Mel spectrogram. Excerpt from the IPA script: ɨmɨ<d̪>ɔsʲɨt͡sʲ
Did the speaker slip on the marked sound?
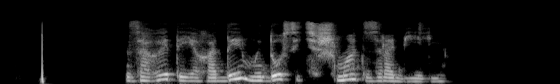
no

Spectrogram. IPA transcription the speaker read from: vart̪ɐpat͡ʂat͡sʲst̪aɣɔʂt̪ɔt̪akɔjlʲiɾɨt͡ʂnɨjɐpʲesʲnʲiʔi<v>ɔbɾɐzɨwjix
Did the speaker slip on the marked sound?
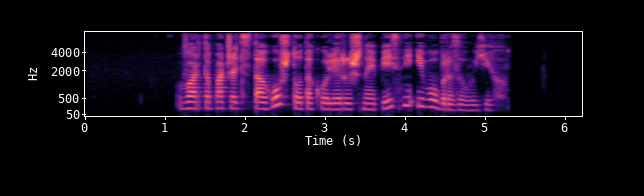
no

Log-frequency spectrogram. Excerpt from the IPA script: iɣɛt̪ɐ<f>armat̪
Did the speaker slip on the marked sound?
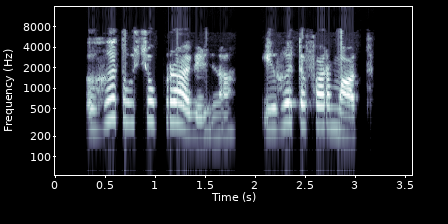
no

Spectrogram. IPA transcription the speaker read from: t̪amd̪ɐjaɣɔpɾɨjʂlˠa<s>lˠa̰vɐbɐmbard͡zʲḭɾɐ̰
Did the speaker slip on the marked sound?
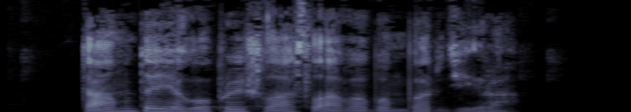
no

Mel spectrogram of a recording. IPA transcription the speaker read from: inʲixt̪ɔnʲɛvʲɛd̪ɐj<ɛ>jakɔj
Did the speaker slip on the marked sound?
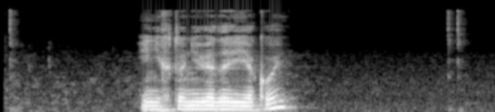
no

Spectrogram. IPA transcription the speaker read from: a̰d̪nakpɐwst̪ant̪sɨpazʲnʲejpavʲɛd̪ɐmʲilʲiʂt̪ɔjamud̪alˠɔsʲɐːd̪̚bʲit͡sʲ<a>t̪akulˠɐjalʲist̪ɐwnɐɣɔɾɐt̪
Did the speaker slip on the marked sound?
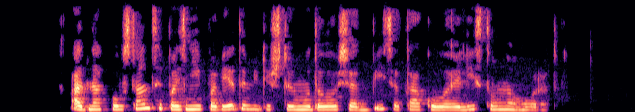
no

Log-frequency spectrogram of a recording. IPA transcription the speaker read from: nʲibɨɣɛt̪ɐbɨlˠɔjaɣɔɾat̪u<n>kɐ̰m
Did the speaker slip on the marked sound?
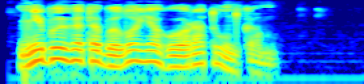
no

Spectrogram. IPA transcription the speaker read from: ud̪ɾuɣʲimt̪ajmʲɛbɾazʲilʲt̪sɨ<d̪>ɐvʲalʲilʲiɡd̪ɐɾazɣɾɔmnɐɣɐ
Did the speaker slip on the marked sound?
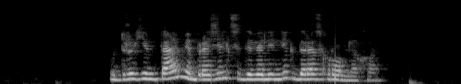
no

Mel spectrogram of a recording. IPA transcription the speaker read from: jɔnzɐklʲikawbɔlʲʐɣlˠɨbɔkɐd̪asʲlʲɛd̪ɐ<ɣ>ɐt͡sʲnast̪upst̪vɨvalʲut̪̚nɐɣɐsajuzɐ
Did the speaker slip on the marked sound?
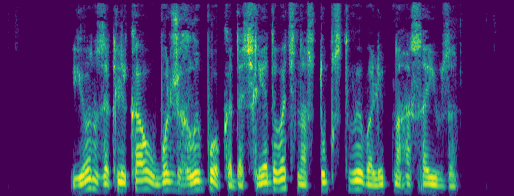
yes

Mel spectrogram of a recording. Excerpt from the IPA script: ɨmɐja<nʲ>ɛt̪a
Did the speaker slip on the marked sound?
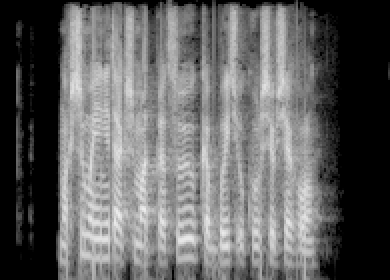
no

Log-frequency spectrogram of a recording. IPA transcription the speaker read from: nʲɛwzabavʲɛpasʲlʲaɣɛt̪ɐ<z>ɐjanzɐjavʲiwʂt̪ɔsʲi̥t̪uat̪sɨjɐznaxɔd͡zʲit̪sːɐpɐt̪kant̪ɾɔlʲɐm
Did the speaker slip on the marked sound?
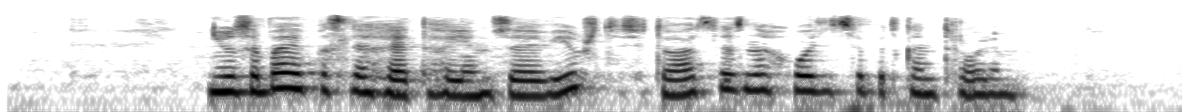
yes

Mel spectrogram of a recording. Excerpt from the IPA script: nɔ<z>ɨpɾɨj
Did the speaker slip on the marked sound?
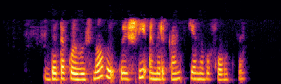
yes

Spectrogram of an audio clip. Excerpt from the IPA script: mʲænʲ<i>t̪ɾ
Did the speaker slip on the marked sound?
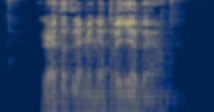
yes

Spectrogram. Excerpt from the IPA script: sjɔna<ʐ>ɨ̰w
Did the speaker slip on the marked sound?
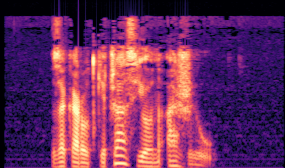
no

